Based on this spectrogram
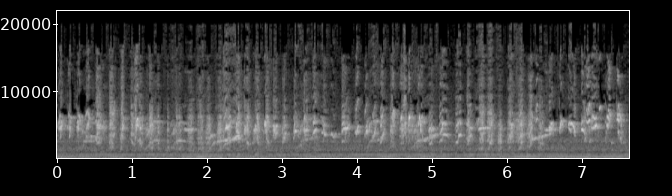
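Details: Red siskin (Venezuelan cardenalito) singing: a fast, unbroken high twitter of chirps, trills and short slurred notes that runs through the whole stretch. A faint steady electrical hum sits underneath.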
